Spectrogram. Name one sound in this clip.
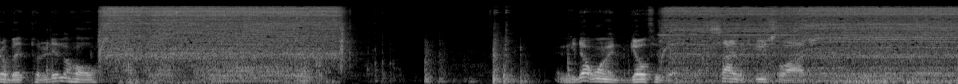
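An electric drill whirs steadily as it bores into wood.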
